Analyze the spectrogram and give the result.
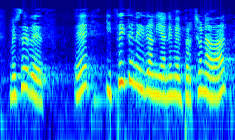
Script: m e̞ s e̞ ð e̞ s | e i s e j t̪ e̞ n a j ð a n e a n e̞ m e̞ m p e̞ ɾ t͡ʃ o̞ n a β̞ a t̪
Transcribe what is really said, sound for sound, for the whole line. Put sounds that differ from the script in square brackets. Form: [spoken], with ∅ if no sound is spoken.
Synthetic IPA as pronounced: m e̞ s e̞ ð e̞ s | e i [t͡s] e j t̪ e̞ n a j ð a n [i] a n e̞ m e̞ m p e̞ ɾ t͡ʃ o̞ n a β̞ a t̪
